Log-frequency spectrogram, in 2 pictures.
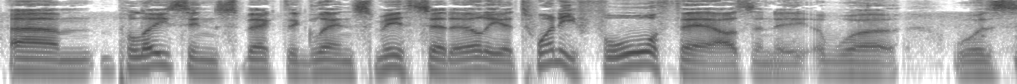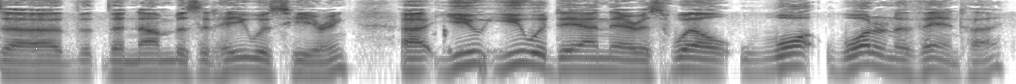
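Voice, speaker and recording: A man's voice: mid-range voice, normal speed, few pauses, no echo. A man with an Australian accent hosting a casual radio interview in a chatty, matey way from a studio. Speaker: radio host.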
